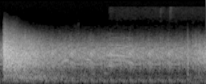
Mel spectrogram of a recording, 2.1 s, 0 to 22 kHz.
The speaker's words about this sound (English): Range, 32 meters. 32 meters. Projection, 39 degrees. 39 degrees. Fire!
